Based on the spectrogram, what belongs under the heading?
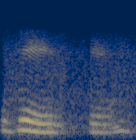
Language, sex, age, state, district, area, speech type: Hindi, female, 45-60, Uttar Pradesh, Ayodhya, rural, conversation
